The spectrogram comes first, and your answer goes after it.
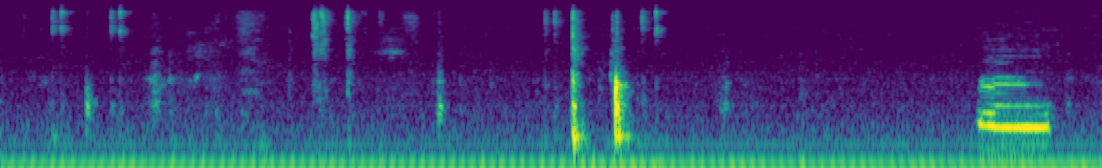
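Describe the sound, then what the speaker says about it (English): A deck of cards is shuffled at a desk, giving scattered light clicks and riffling snaps, faint and close, followed by a short buzzy burst near the end. "shuffle the deck"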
